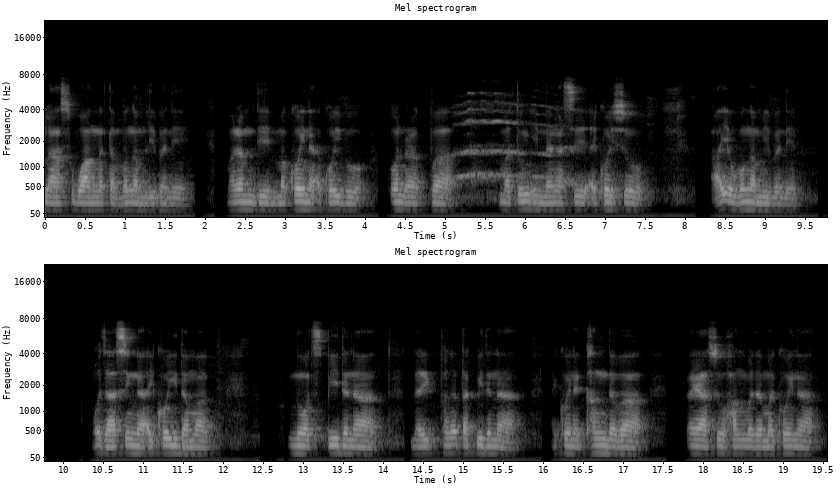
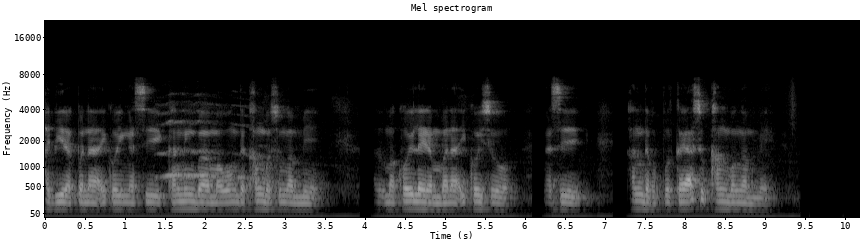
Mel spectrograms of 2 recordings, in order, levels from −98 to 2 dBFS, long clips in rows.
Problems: background sounds at intervals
